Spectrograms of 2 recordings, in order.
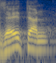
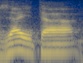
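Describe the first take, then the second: First: The word ends with the full -an ending. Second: The word ends with a plain vowel, no n. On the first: This is the original form. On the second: This is the pausal form at the end of a sentence.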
